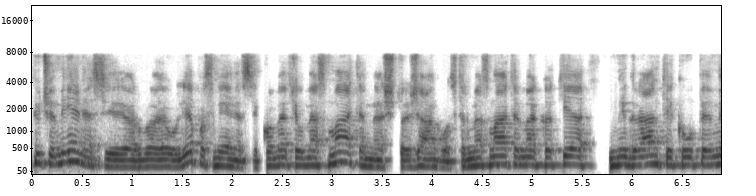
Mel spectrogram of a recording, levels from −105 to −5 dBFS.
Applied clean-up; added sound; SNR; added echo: none; none; none; none.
